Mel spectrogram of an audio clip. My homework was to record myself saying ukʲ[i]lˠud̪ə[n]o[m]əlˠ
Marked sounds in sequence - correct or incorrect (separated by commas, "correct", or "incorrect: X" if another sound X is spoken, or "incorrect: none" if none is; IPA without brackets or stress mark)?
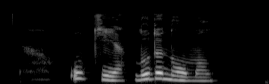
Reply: incorrect: e, correct, correct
